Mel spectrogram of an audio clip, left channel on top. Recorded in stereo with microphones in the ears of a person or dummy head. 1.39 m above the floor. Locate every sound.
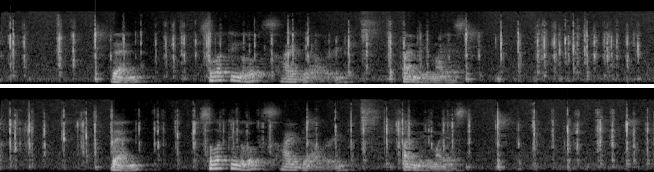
1.1 s a man speaking: 65° right (ahead or behind), 0.8 m; by 4.6 s 15° right (ahead or behind), 2.5 m
3.6 s a dropped coin: 20° right (ahead or behind), 3 m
